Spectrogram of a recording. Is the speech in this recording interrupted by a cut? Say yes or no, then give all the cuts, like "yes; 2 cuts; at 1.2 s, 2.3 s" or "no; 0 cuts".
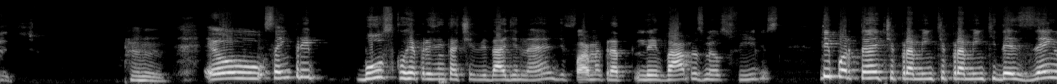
yes; 6 cuts; at 2.6 s, 5.2 s, 6.0 s, 6.9 s, 8.2 s, 9.4 s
